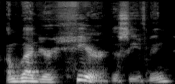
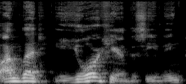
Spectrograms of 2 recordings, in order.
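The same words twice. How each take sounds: First: The word here carries the main stress. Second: The word you're carries the main stress. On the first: The person is physically present with the speaker. "You're glad that the person is here, literally with you" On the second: This particular person is welcome, unlike others. "means that you are glad that the person specifically is there"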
